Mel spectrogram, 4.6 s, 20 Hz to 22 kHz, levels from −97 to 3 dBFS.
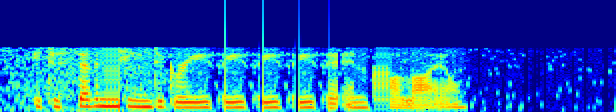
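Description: A speech recording carrying overdone noise removal from start to finish. The suppressor has pushed individual frequency bands down to nothing wherever they came close to its noise estimate, so the pauses fall to near silence dotted with twinkling specks, and quieter parts of the voice are gated away with the noise. On a spectrogram this shows as a patchy, moth-eaten texture with isolated bright dots scattered across the gaps. Packet loss with the last packet repeated hits twice, at 0.81 to 0.90 s and again at 2.84 to 2.93 s. Each gap is 90 ms, which fits three 30 ms packets, and the receiver keeps replaying the last one it got. The run has a short robotic buzz near 33 Hz. The waveform shows a block copied end to end with small discontinuities at each joint. Between 1.69 and 2.47 s the audio sounds like a CD stuck on one turn. The same 260 ms slice plays three times, with a brief mute at every jump back, giving the quick, evenly spaced stutter of a skipping disc. 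In the waveform that is an identical shape tiled three times with tiny flat gaps between copies, and on a spectrogram the same pattern is stamped out in a row. The whole clip passes through G.711 telephone coding, so the spectrum stops sharply at 4 kHz, with at most a faint level-following hiss from that stage.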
